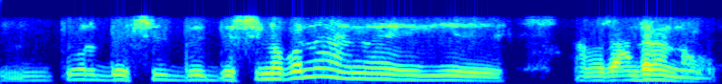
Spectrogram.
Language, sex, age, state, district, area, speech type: Odia, male, 60+, Odisha, Jajpur, rural, conversation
